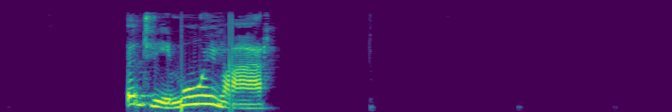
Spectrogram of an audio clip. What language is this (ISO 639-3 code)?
fry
